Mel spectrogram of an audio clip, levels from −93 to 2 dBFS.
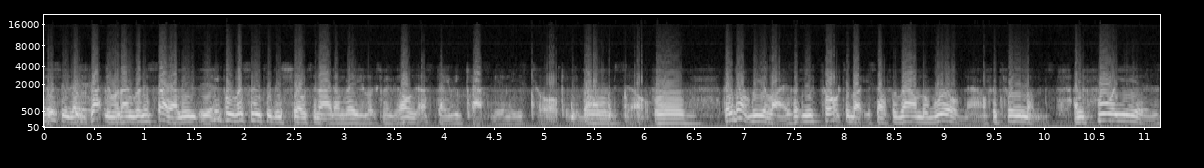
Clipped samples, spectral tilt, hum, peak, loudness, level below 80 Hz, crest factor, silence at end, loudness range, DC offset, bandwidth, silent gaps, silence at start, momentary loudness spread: under 0.1%; -7 dB/octave; none; -14 dBFS; -22 LUFS; -52 dBFS; 8 dB; 0 s; 3 LU; under 0.1%; 11 kHz; none; 0 s; 7 LU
